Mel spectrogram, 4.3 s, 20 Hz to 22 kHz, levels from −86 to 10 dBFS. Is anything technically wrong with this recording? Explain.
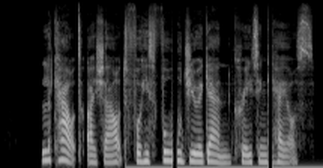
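Yes. The speech is interrupted three times by a block of digital silence, and a DC step shifts its baseline partway through.

The blocks of digital silence fall at 1.12 to 1.16 s (40 ms, just before "I shout"), 2.30 to 2.36 s (64 ms) and 3.57 to 3.62 s (54 ms). Each time, the signal drops to silence with no fade and returns just as abruptly, likely because the output buffer was left holding zeros. That gives a short hole. A fade or a muffled gap would point to something else, not to an empty buffer.

The DC step comes at 1.67 s, right after "out I shout". The waveform's zero line jumps to a new offset and holds there until the clip ends. This is heard as a single low thump or click, while the speech carries on unchanged in tone and level. A plosive or a handling bump would settle back within a moment, but this offset never returns, and that persistence is what marks it as a DC step.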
